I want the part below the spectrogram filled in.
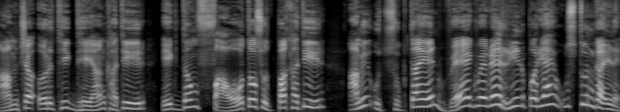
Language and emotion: Goan Konkani, happy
